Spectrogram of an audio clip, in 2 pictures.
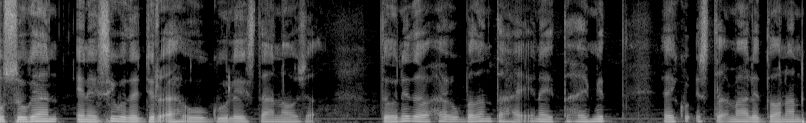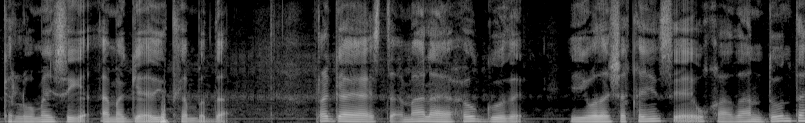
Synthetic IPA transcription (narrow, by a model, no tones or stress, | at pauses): ʊsʊɣaːnʔɪnɛjsɪwɐðɐt͡ʃɪrɐ̰ɦʊ̰ɣʊɡuːlɛjst̪ʰaːnhɔːʃɐ̰ | d̪̥ɔːnɪðɐwɑħɑjʊbɐðɐnt̪ʰɐɦɐ̰jʔɪ̰nɛjt̪ʰɐɦɛjmɪd̪̚ | ɛjkʰʊʔɪst̪ʰɪʕmaːlɪd̪ɔːnaːŋkʰɐluːmɛjsɪɣɐ̰ɐmɐɡa̰ːðḭːd̪kʰɐbɐ̰d̪ɐ̰ | rɐɡɐːjaːɪst̪ʰɪʕmaːlɐjɐħɔːɡɔːðɐ̰ | ijɞwɐðɐʃɑqɛjnsɪ̰ɛ̰jʔʊ̰qɑːðaːnd̪ɔːnt̪ʰɐ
